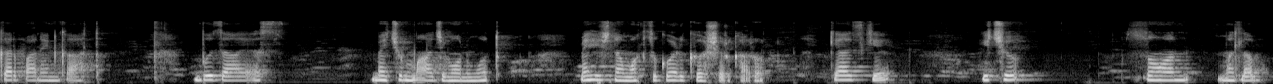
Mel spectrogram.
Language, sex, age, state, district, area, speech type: Kashmiri, female, 45-60, Jammu and Kashmir, Ganderbal, urban, spontaneous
